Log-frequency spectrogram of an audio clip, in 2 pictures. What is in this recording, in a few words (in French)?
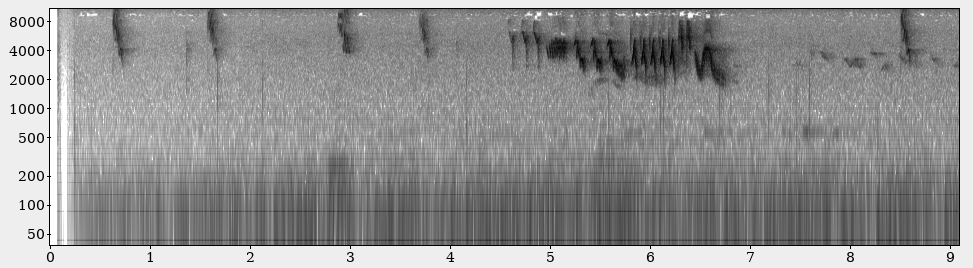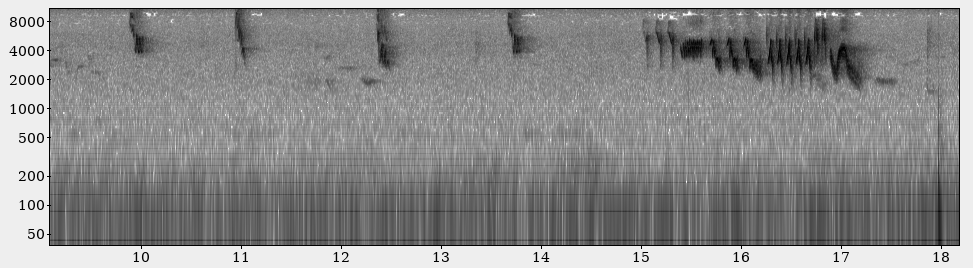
Pinson Des Arbres Chant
